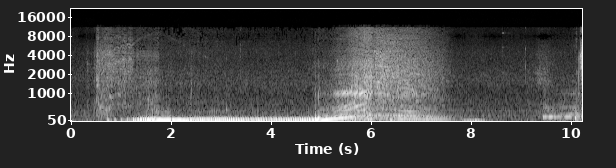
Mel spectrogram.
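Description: A stock car's engine in GT Sport starts up and revs through a rising, falling whine, loud and close, then settles to a lower idle with a few blips near the end. No talking.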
